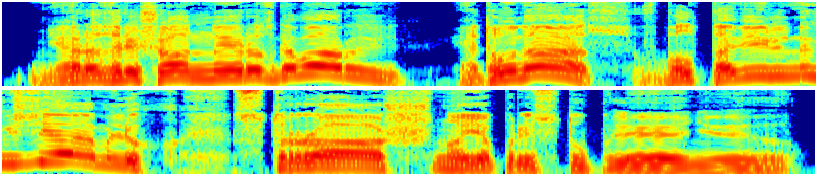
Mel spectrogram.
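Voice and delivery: high-pitched outraged cry; deafening shouts. A narrator's reading. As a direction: cry out like a booming tyrant, slowing on the last phrase. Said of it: "оглушительные крики не прекращались".

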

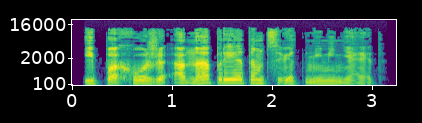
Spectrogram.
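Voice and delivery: ordinary delivery

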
